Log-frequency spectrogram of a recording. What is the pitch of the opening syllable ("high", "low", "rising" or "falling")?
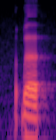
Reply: low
